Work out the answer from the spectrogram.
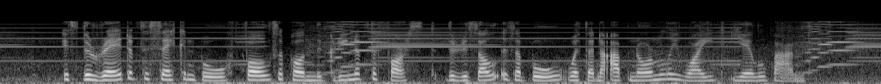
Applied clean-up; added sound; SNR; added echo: none; Harmonica + Bird; 11 dB; none.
